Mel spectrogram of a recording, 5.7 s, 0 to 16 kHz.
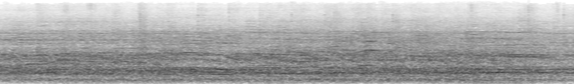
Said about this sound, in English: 14 seconds of booing. There had been applause. There was definitely applause.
